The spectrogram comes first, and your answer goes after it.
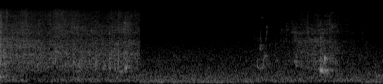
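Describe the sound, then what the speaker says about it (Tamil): Water is poured into a pan of semiya kichadi, a broad splashing hiss for about a second and a half, then a softer trickle with a small clink, close and quiet in a home kitchen. "இப்போ இதில் தண்ணி சேர்க்கணும்."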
